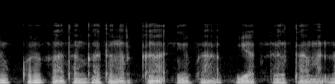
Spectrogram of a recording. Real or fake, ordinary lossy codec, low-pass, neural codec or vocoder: fake; none; none; codec, 16 kHz, 4 kbps, FreqCodec, larger model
